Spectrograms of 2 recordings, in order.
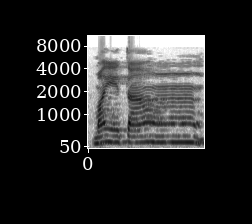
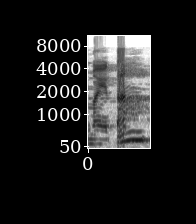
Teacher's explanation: ada tanwin fathah bertemu dengan huruf fa, namanya bacaan ikhfa, artinya samar. Maka di sini tanwinnya harus disamarkan. Maitang, tidak dibaca maitan, tetapi maitang fa gitu ya.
